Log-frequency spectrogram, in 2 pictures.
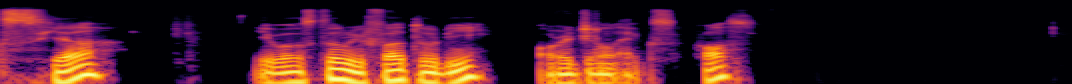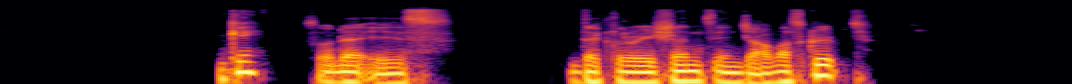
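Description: A young man talks calmly and close to a microphone, in short bursts with pauses.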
